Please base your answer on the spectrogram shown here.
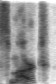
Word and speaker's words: smart: Smart, Mm, not smart. Smart, R is silent.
